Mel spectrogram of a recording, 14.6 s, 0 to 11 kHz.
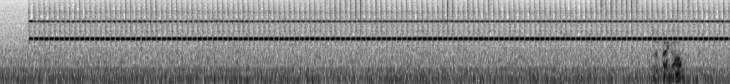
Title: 30 second tattoo removal 🔥😎 #shorts #tattoo #laserremoval #tattooremoval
